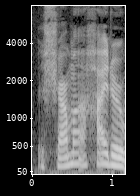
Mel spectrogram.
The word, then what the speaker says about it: Shama Hyder: And today I have Shama Hyder with me that's joining me on the podcast.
